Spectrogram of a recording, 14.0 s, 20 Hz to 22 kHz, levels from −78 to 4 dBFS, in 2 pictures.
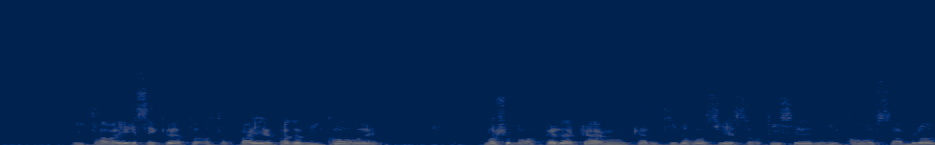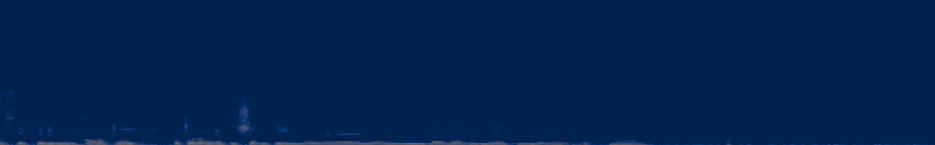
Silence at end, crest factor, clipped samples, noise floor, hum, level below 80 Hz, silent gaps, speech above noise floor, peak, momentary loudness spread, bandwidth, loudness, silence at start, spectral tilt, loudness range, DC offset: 0.35 s; 20 dB; under 0.1%; -78 dBFS; none; -86 dBFS; none; 27 dB; -34 dBFS; 13 LU; 16 kHz; -53 LUFS; 0.55 s; -6.5 dB/octave; 9 LU; under 0.1%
